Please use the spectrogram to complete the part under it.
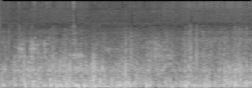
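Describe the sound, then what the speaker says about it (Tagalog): Strong cold wind buffets the microphone at a seaside baywalk, a loud continuous low roar and rumble that persists steadily throughout with no pause. "Grabe, ang lamig ng hangin."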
